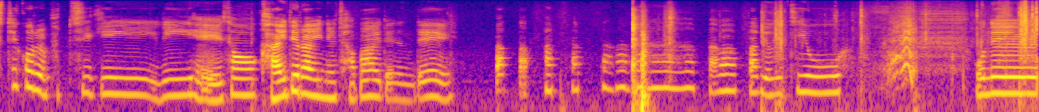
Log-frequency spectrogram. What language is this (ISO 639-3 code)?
kor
